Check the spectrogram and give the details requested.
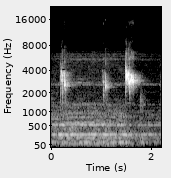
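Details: Budgerigar giving three short, bright chirps spaced about a second apart, the last one longer and louder, over a quiet background.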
